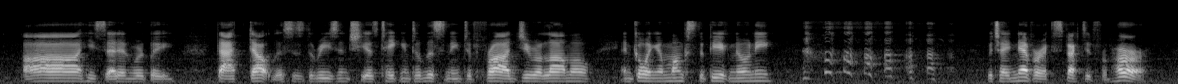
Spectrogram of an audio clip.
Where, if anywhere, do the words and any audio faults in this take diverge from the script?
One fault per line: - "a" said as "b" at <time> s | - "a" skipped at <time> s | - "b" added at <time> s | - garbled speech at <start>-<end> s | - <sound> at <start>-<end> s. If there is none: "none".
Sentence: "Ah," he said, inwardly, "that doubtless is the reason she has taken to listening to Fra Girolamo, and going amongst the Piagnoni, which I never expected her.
- laugh at 8.0-9.6 s
- "from" added at 11.0 s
